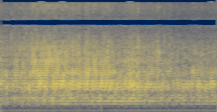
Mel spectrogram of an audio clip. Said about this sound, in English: Helicopters to the rescue. We'll explain in a Weather Brains Extra, the big chill.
